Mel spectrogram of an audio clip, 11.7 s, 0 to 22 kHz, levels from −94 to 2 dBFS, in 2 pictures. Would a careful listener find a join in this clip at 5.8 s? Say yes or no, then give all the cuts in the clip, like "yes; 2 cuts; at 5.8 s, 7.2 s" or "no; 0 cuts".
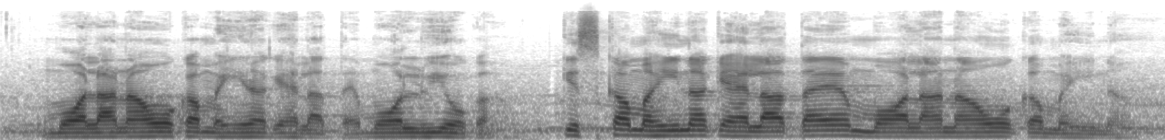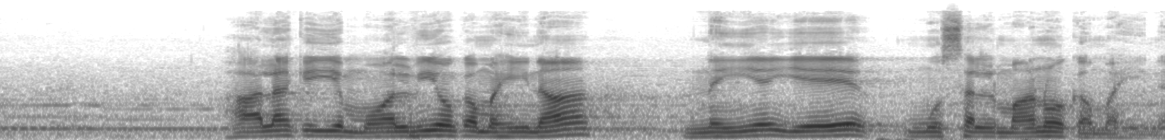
no; 1 cut; at 2.7 s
